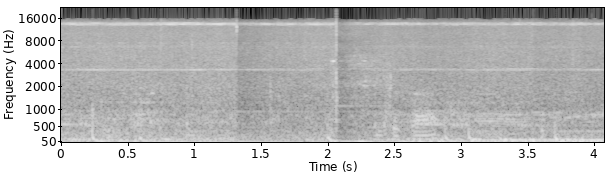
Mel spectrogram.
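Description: High-pressure air compressor running steadily, a loud even hiss with a low rumble and a faint high whine. Two short sharp clicks come about a second and two seconds in.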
